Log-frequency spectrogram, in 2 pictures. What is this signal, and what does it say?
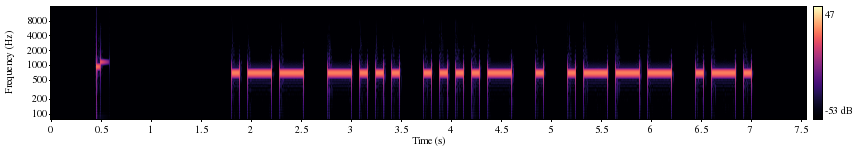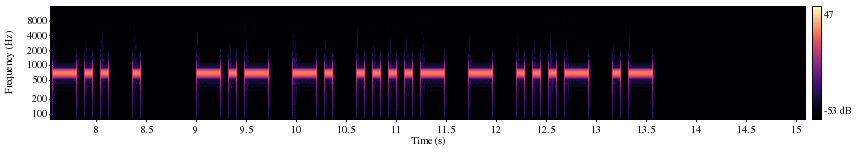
Morse code, heard as a keyed tone, about 15 wpm, 700 Hz. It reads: WB4EJR DE KN4TVA
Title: USA Callsign DE Callsign 15wpm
